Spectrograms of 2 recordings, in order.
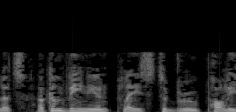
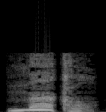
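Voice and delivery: high, outraged exclamation; 9 semitones higher, 3 dB louder than usual. Acted. Harry catches ghost watching his bath, outraged. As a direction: cry it out, scandalised. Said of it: "Harry said in outrage".

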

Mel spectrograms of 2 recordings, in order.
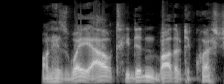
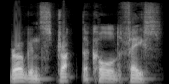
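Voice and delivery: ordinary delivery, nothing marked

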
